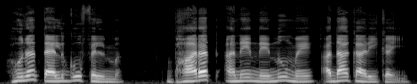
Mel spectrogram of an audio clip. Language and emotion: Sindhi, neutral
